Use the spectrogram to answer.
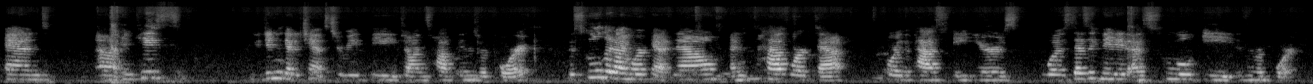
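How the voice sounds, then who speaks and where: A woman teacher addresses a board in a measured, earnest way, with an occasional filler. She sounds set back from the microphone in a large, echoing room with faint background noise. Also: fairly high pitch, lively intonation, a bit bright, recorded from a distance. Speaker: elementary school teacher giving public comment. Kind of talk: public comment at a board meeting. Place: public meeting room. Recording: roomy hall, speaker away from mic.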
